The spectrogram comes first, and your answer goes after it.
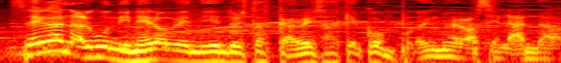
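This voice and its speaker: An actor playing an easygoing innkeeper at a sailors' inn in a radio drama, coaxing and matter-of-fact. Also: male voice, mid-range voice, animated, a little fast, close to an everyday voice. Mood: reassuring, coaxing. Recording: music and tavern crowd behind.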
